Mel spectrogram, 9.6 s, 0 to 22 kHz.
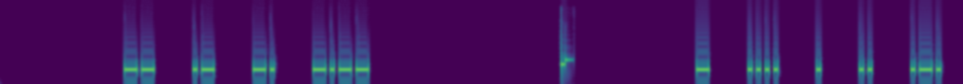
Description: Morse code, heard as a keyed tone, about 28 wpm, spaced as for 16 wpm, 700 Hz. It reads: MANY THEIR
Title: 3x Character Spacing - Top 100 Words - 28wpm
